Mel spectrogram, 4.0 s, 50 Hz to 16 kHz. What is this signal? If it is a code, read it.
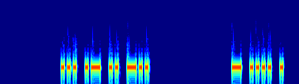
Morse code, heard as a keyed tone, about 32 wpm, 700 Hz. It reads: SAID THE
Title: 4x Word-Spacing - Sentences from Top 500 Words - 30wpm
